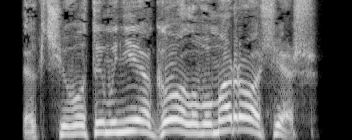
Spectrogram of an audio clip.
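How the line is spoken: Furious yelling. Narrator (Russian): заорал Никитин, которого вывела из себя вся эта нелепая ситуация

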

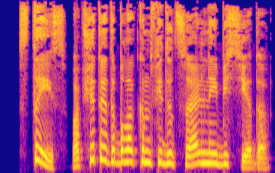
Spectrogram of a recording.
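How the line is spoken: Snapped retort. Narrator (Russian): огрызнулся Кевин

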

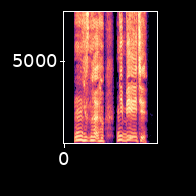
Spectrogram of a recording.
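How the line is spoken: Shrill squeal. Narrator (Russian): завизжал тот

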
